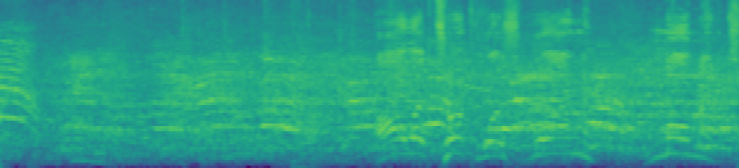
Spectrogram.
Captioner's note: fans chanting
